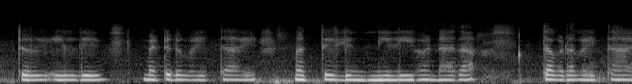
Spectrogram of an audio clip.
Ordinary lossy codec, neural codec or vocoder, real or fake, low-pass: Opus, 64 kbps; codec, 16 kHz, 0.8 kbps, ZipCodec; fake; 7.2 kHz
